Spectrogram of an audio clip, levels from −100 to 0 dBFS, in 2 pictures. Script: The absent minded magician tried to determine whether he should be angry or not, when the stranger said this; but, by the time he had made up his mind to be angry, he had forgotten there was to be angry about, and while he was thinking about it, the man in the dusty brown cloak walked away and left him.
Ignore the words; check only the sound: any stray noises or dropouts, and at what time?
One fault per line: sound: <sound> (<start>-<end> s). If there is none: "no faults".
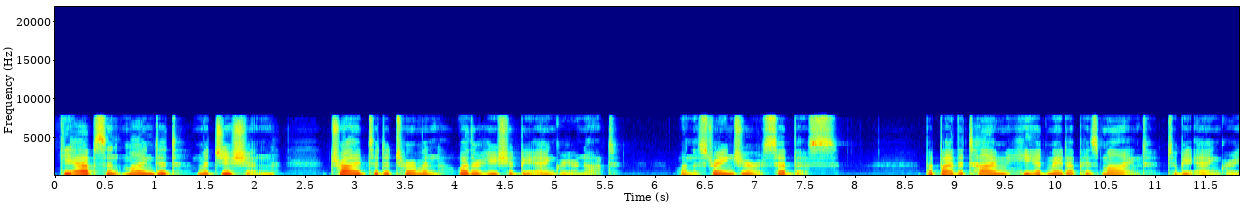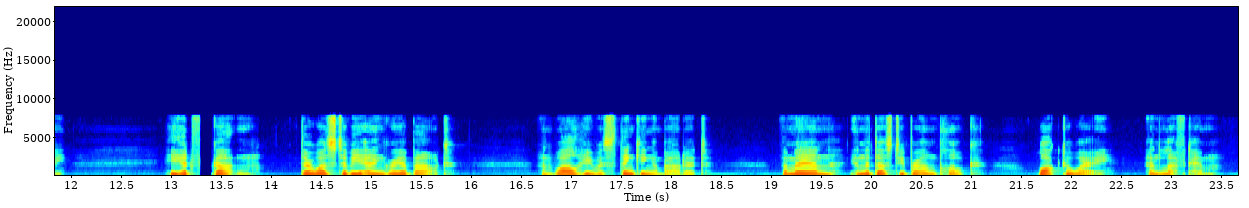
sound: dropout (13.3-13.4 s)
